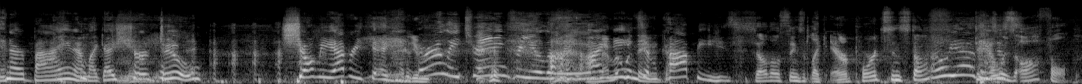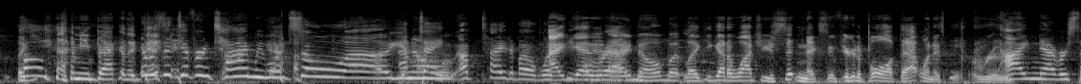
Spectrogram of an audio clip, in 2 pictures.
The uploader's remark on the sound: LIVE from the Minnesota State Fair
